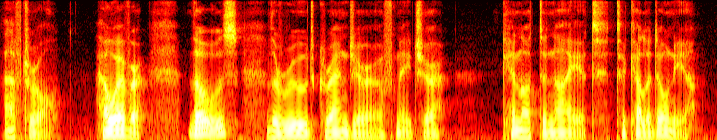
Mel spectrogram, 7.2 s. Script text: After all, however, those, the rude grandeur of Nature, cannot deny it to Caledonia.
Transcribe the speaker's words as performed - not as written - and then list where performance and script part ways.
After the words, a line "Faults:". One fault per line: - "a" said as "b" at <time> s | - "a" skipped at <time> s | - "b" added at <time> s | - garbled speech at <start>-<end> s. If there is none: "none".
After all, however, those, the rude grandeur of Nature, cannot deny it to Caledonia.
Faults:
none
